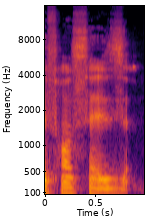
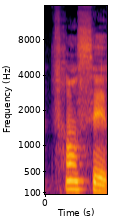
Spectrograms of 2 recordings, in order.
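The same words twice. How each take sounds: First: Française ending in a voiced z sound; française with its last consonant heard; feminine pronunciation. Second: Français ending on an open è, silent s; français, high and crisply open-ended on è; masculine pronunciation. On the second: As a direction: say français without the final consonant. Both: Shown as a demonstration. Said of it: "prononciation différente".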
